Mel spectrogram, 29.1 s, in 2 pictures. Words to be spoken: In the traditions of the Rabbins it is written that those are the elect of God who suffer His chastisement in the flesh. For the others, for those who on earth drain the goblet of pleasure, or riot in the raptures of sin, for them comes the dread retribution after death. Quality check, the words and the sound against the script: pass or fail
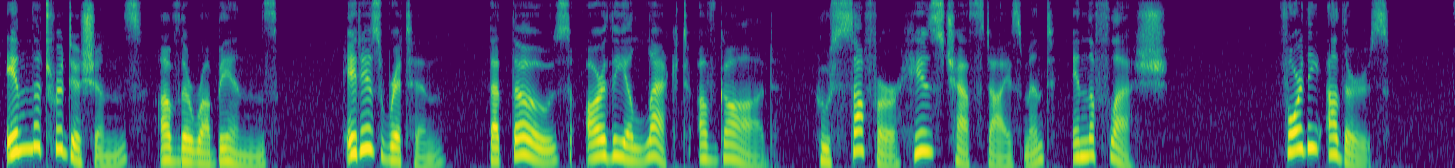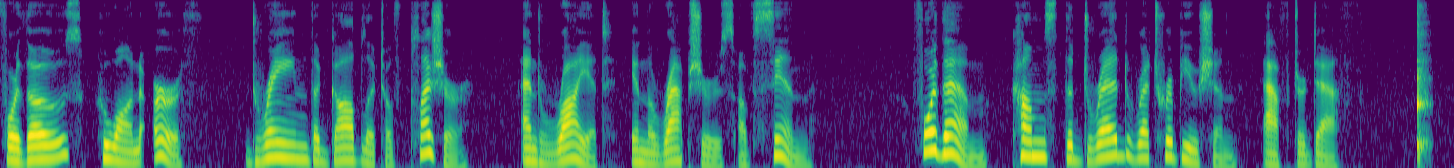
fail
